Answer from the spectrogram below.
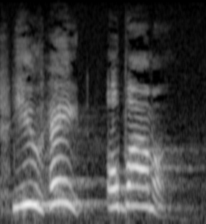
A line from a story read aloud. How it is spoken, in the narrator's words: Democrats yelled at me and said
